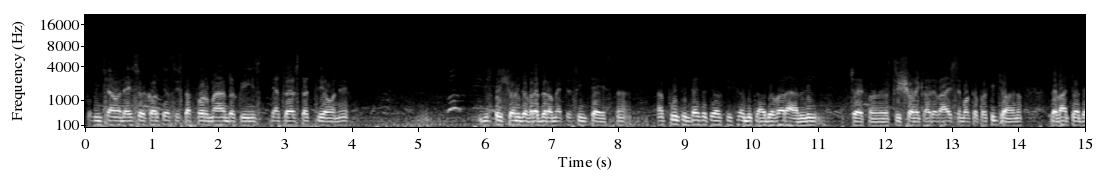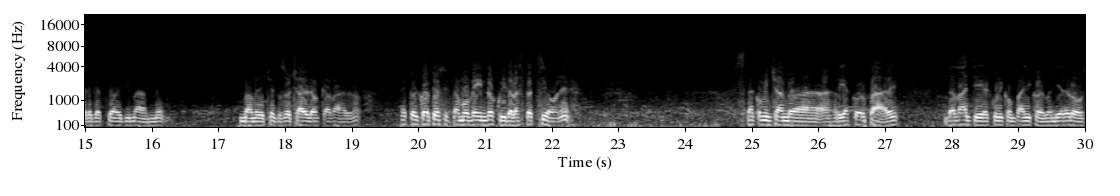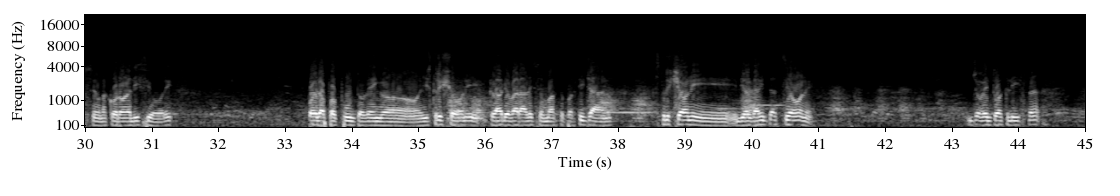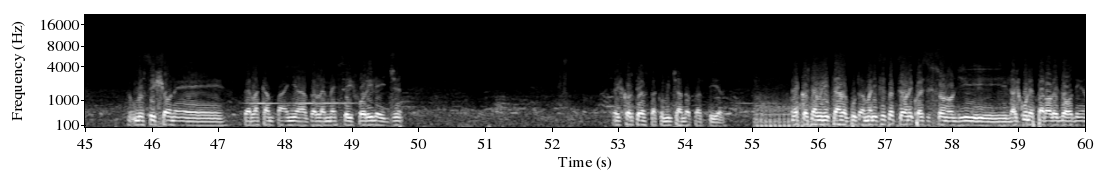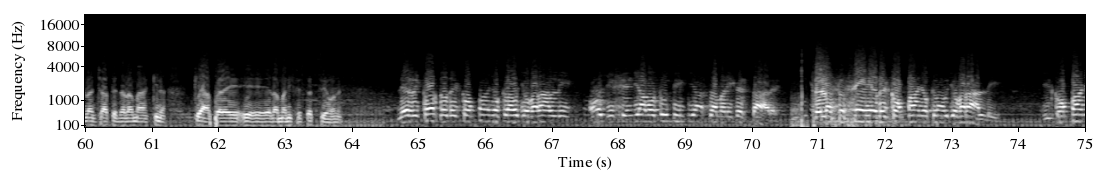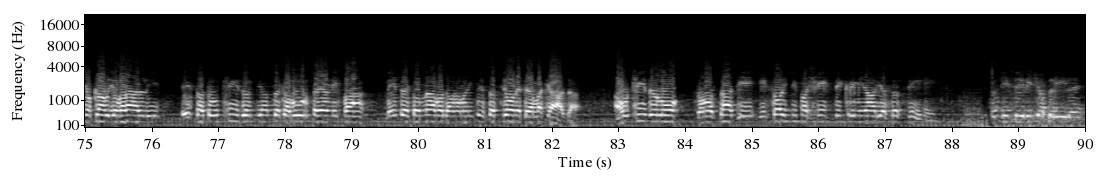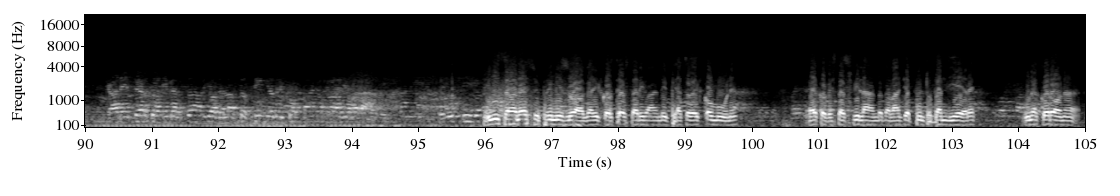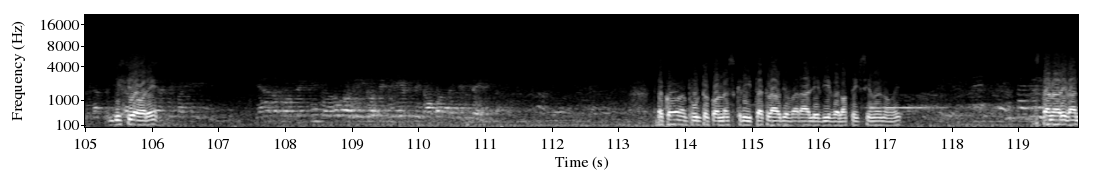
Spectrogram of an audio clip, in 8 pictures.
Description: All' allegato (6) radiocronaca del 16 Aprile 1978 effettuata dall' emittente in occasione della manifestazione per il terzo anniversario della morte di Claudio Varalli, giovanissima vittima bollatese degli anni di piombo.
